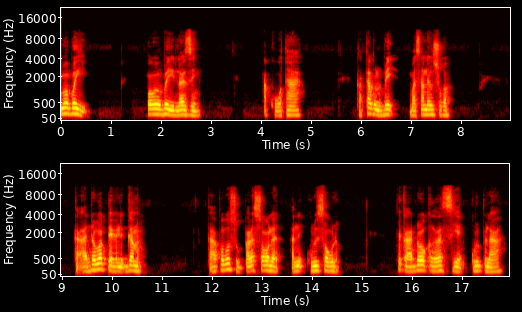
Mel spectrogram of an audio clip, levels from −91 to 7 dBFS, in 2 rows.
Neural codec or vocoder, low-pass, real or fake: codec, 24 kHz, 1 kbps, SNAC; 10.8 kHz; fake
